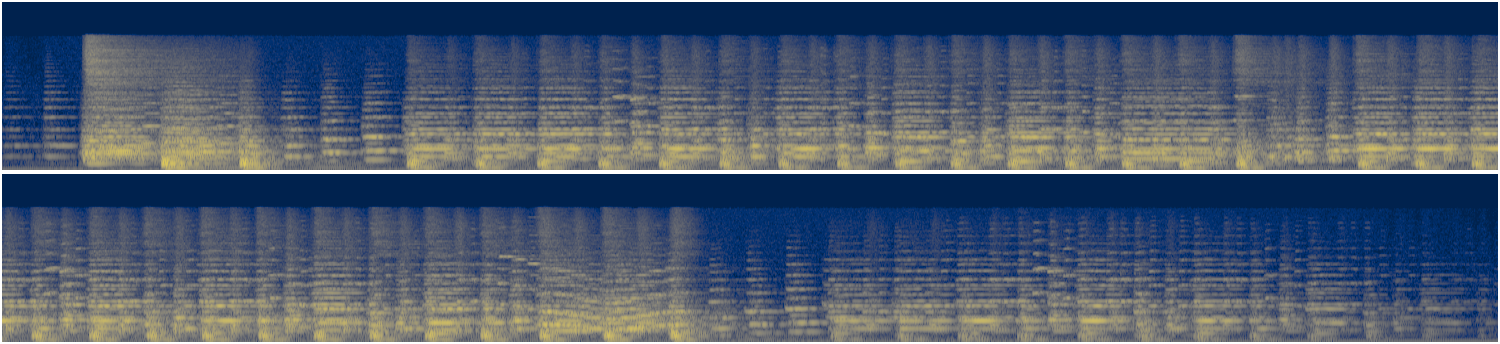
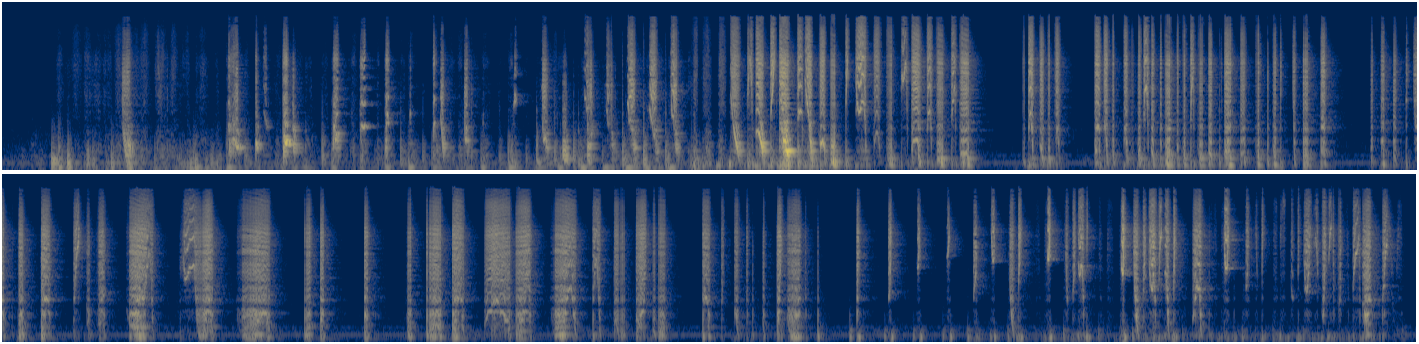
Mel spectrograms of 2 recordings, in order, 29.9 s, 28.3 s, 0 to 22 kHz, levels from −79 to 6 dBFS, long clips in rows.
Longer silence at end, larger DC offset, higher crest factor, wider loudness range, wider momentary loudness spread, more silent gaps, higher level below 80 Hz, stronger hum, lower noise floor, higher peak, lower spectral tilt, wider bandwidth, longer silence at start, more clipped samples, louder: first, 0.4 s vs 0.25 s; first, 0.4% vs under 0.1%; second, 16 dB vs 24 dB; second, 6 LU vs 10 LU; second, 13 LU vs 16 LU; neither; first, -32 dBFS vs -46 dBFS; neither; second, -42 dBFS vs -53 dBFS; about the same, -2 dBFS vs -2 dBFS; first, -6 dB/octave vs -1.5 dB/octave; second, 11 kHz vs 17 kHz; second, 0.05 s vs 0.5 s; neither; first, -17 LUFS vs -23 LUFS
